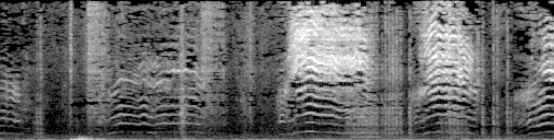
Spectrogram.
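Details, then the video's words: Two-week-old domestic kittens meowing to ask for milk; three high, arching mews with rich harmonics, each under a second, over a steady low hum and a brief thump near the start. "Котенок говорит - мне молока"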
